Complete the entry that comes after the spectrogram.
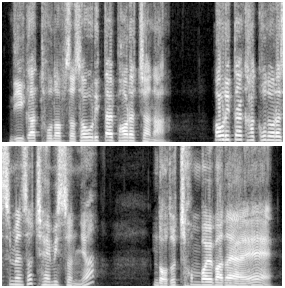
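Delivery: high, loud tirade of accusations; brazen angry shouting. Acted. Mother-in-law publicly accusing her daughter's fiancé, brazen furious shouting. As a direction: shout it shamelessly, far above normal pitch. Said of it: "더욱 뻔뻔했습니다".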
